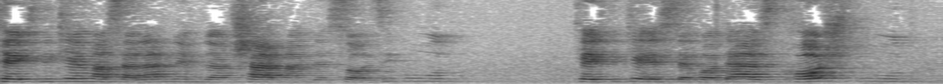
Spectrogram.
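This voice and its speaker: زنی با صدای زیر در حال تدریس. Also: female voice, fairly high pitch, steady tone. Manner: informal, acts out sample dialogues. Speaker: teacher of a relationship class. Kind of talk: class lecture. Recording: echoey room with faint ambient noise.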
